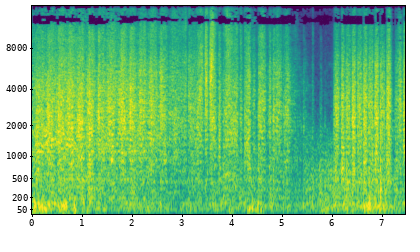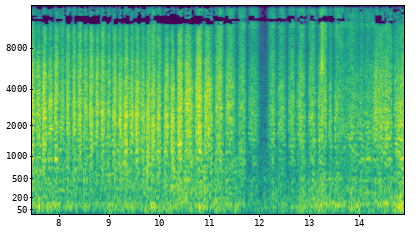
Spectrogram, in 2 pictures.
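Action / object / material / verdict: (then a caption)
scrape / woven fabric rug scrubbed with a plastic hand brush / fabric / none. A small oval red patterned woven fabric rug, soapy and wet on the floor, is scrubbed by hand with a small green plastic hand brush. Quick back-and-forth strokes make a steady, bright, bristly rasping with a wet hiss. There are brief quieter gaps near the 5.5-second and 12-second marks.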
